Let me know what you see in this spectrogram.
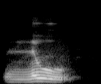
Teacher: Huruf zal pastikan lidah kita menyentuh gigi seri bagian atas.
